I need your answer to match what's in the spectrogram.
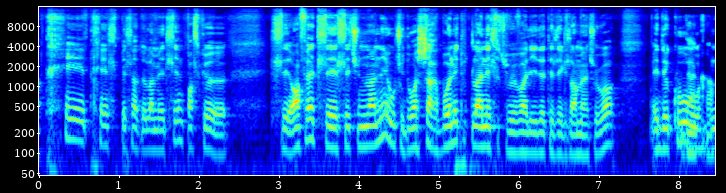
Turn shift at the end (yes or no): no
